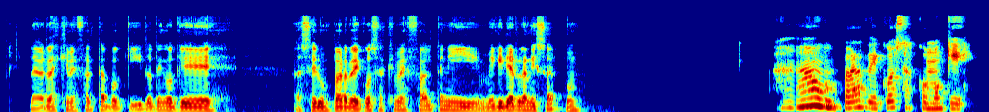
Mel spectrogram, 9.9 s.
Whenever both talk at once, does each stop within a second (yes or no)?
yes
